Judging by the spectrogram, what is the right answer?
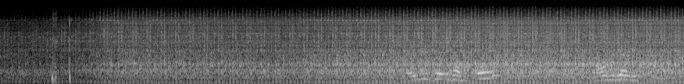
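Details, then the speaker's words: Volkswagen Tiguan diesel, brought in for unknown engine noise; timing was off by two turns, nearly hitting valves. After timing belt repair, the engine idles with a steady, even, healthy clatter, about four beats a second. Normal idle. "Heureusement, le moteur sonne maintenant. Je pense que ce sera normal et je pourrai le terminer."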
